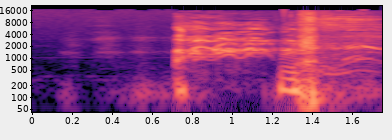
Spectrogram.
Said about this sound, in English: We're breathing really heavy in the microphone again, I think. You me or me? You? Do you guys hear it? I don't know. I keep hearing it in my microphone.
